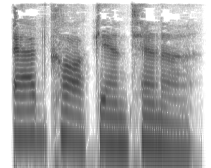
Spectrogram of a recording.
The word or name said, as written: Adcock antenna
